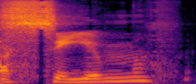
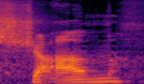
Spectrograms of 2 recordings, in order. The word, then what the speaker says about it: Seam: name it looks like seam like because he's you know like a torn up stuffed animal but then he's like it's pronounced sham like the name sean and then he's like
